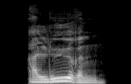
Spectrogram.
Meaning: plural of Allüre
- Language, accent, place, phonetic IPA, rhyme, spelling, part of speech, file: German, Germany, Berlin, [aˈlyːʁən], -yːʁən, Allüren, noun, De-Allüren.ogg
